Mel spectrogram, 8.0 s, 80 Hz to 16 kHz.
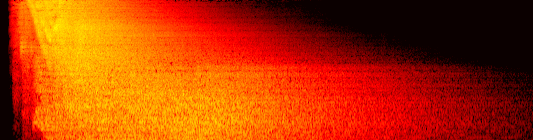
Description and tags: etl Duck Explodes 24-96
Field recording distortion, processed, sounds explosive and sci-fi.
